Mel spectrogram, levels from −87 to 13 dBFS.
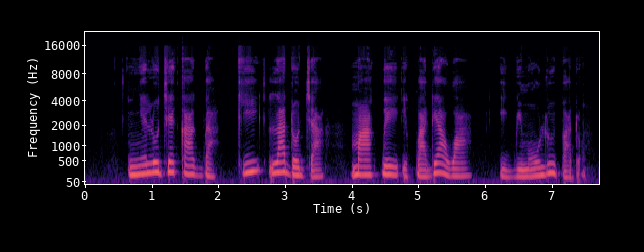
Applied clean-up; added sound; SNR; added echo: none; none; none; none.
